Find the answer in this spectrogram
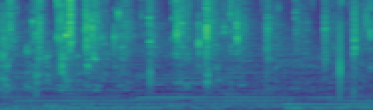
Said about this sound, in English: And the essential ingredient, a couple of tablespoons of vanilla extract. I love vanilla extract, can you tell? All right, now I'll just whisk this together.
